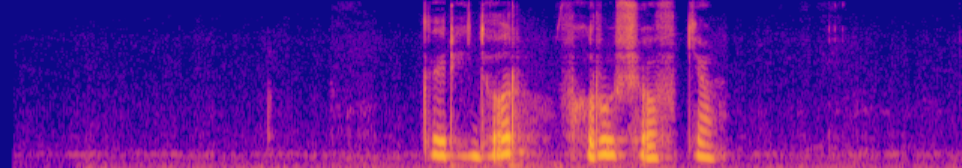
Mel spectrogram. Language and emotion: Russian, neutral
